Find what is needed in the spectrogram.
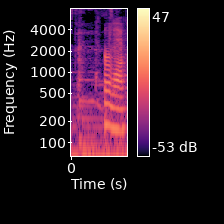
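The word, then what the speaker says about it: Turlough: Turlock, sorry. Why is it spelled like that? If it's Turlock, then should it not be a CH at the end? It's not English. What is it? It's Irish.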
